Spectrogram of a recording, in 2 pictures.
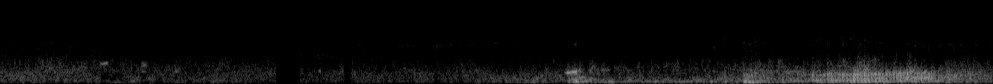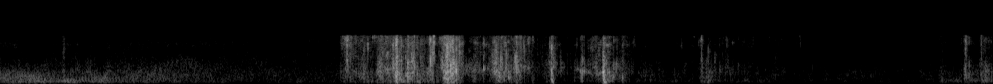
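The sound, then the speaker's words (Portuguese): Outdoor street ambience with a steady wash of noise, a vehicle rumbling past midway, a few faint bird calls, then a cluster of sharp bumps and rustles near the end, as a person on a phone call in the street goes to get into a car. “Ah, eu estou na rua, só um minutinho que eu vou entrar no carro, porque eu não estou ouvindo nada.”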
